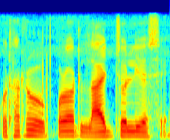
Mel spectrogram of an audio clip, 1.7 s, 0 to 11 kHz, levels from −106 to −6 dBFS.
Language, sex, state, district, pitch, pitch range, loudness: Assamese, male, Assam, Hailakandi, 110 Hz, 105-115 Hz, -19 LUFS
